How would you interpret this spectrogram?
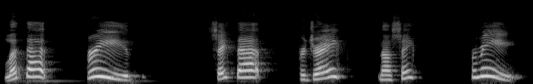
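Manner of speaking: high, loud, drawn-out mock rap delivery. Host quoting vulgar lyrics for laughs, high imitation. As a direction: pitch it up and punch each short phrase. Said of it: "She's like".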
